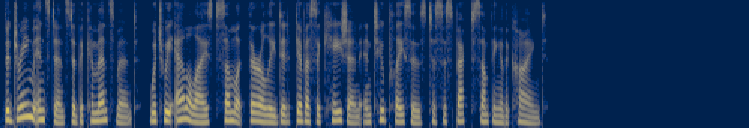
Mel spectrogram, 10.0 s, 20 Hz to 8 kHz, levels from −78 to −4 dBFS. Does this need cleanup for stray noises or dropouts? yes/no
no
